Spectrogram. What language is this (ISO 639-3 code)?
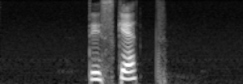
swe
